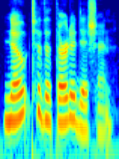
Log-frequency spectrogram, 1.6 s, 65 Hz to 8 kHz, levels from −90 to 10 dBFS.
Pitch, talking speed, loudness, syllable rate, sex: 200 Hz, 190 wpm, -15 LUFS, 4.8 syllables/s, female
